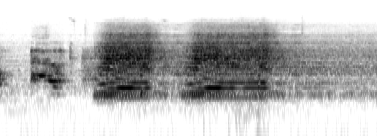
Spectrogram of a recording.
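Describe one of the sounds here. A toy steam locomotive's whistle blows twice.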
